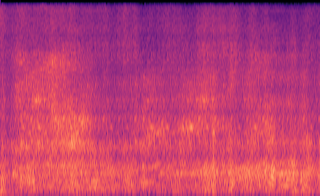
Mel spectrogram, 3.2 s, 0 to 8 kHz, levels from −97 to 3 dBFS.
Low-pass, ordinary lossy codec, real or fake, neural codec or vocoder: 7.2 kHz; none; fake; codec, 24 kHz, 1.2 kbps, DualCodec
